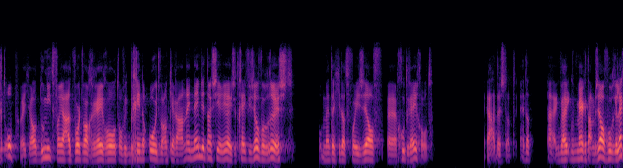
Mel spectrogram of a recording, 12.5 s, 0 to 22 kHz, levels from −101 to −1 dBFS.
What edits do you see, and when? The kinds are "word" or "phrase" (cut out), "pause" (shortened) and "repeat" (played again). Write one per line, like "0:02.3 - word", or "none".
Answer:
none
